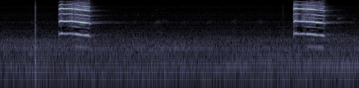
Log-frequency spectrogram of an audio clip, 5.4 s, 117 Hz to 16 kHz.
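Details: Owl chick hidden in a tree about 100 m away, heard in low light, giving two loud, harsh, hissing screeches, each about half a second long and three and a half seconds apart, over a faint low hum.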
